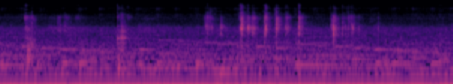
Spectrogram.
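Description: Faint background music with light clicks of small plastic jelly moulds being handled and set down on a metal tray, in a quick cluster about three seconds in.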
